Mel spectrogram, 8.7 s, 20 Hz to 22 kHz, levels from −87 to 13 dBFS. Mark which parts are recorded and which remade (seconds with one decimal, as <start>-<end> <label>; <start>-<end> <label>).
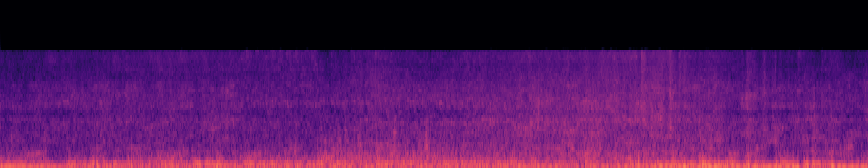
0.0-2.4 remade; 2.4-4.9 recorded; 4.9-8.7 remade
